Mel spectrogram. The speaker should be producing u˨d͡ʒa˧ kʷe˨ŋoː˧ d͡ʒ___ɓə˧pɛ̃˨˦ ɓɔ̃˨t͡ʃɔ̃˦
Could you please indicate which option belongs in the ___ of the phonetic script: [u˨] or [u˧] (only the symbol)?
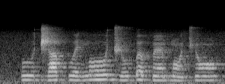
u˨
